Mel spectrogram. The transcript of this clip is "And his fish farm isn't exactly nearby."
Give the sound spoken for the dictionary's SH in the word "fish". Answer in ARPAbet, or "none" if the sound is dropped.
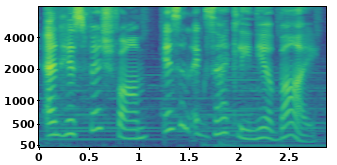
SH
